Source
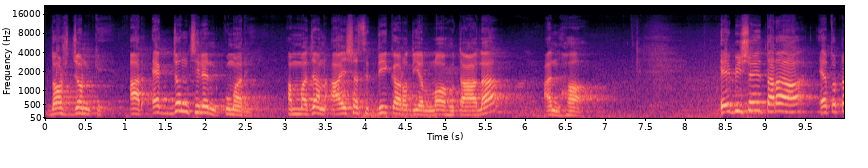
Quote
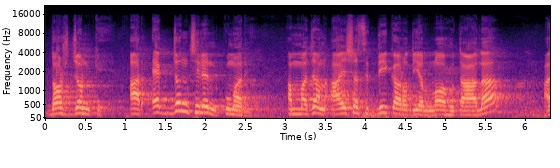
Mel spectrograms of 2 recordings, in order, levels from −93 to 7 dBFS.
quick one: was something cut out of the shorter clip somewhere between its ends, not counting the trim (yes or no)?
no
